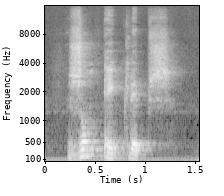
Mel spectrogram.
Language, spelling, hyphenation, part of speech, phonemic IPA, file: Dutch, zoneclips, zon‧eclips, noun, /ˈzɔn.eːˌklɪps/, Nl-zoneclips.ogg
- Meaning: solar eclipse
